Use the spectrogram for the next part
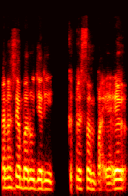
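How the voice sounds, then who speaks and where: Here the caller is an older woman with a fairly low, steady voice who races through a chatty personal story for a pastor. She repeatedly asks him to agree and keeps saying "Pak, ya." The audio is studio quality, free of room sound.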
